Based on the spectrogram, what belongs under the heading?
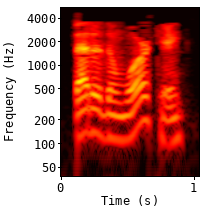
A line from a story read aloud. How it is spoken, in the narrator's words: said Johnny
